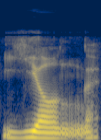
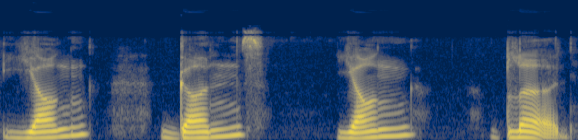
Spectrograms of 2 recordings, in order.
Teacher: And the tongue goes up in the back for the ending, just like in the words lung, rung, sung.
